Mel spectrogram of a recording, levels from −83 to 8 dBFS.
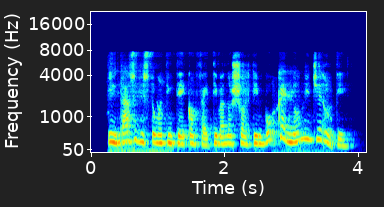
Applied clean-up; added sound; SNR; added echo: neural mask model DeepFilterNet 3.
